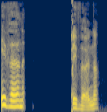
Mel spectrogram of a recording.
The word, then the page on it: évan: French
